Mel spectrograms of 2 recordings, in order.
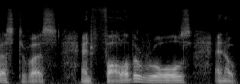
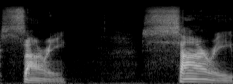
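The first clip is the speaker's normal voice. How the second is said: mock sorries; 3 dB louder, much slower than usual. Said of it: "turned into the next aisle saying".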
